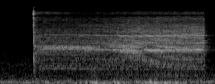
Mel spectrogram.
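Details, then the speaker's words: OX Off-Road electronic sway bar on a Polaris RZR, key on and switch flipped from locked: steady high electric motor whir of about 1.7 seconds, starting and stopping cleanly as it unlocks for full articulation; normal actuator operation. "you can hear that motor start actuating now you have as full articulation between one side and the other very simplistic design"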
